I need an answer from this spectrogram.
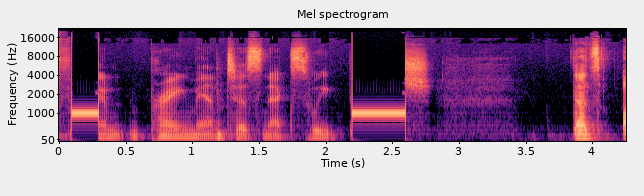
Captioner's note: beep; beep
